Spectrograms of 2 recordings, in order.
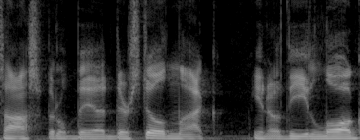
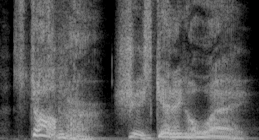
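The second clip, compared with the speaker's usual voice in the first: higher, louder shouted alarm; mock yell; 6 semitones higher, 6 dB louder than usual. Grosvenor yells at guards as Sai escapes, loud and high. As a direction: call the guards after her. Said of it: "And he yells".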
